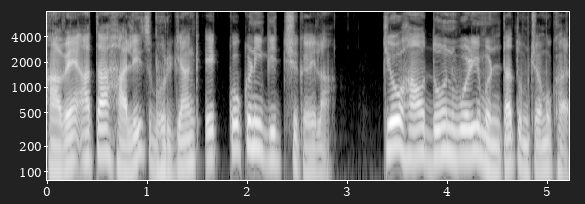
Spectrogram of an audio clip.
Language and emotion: Goan Konkani, neutral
